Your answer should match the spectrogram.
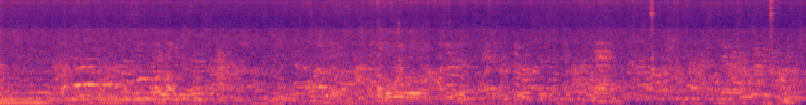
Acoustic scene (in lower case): restaurant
